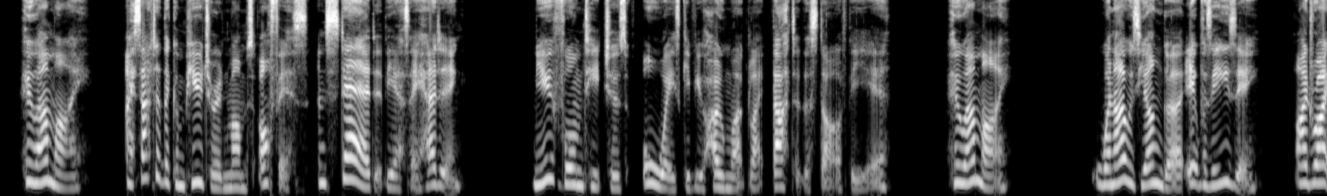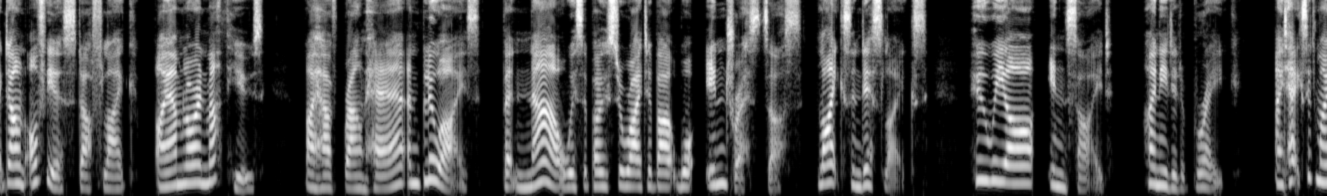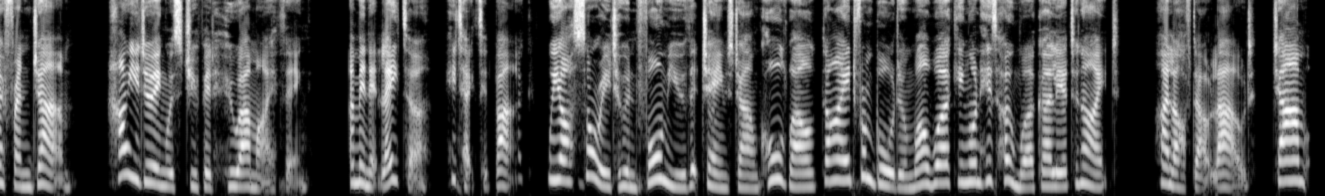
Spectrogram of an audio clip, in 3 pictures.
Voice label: Narrative

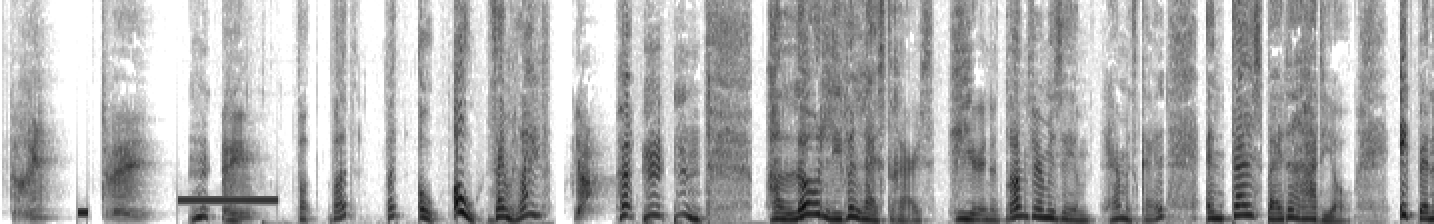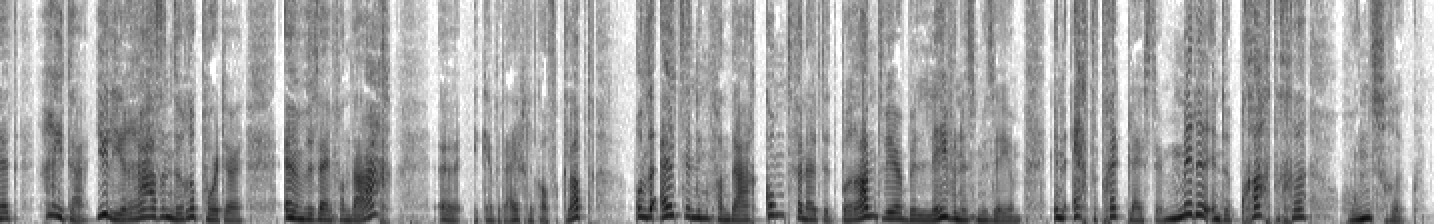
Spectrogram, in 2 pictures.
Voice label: NL Audioguide Feuerwehrmuseum

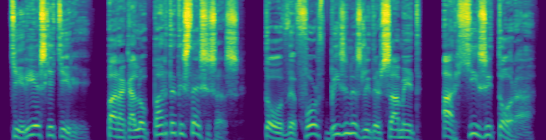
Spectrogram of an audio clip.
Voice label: Greek in door Announcements

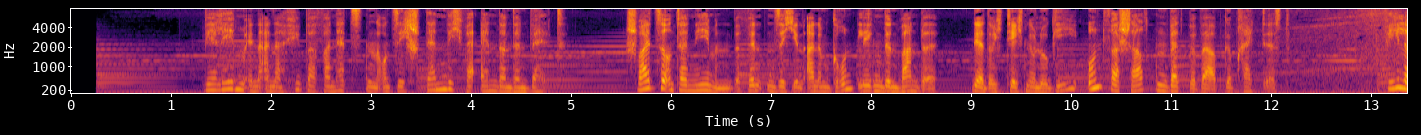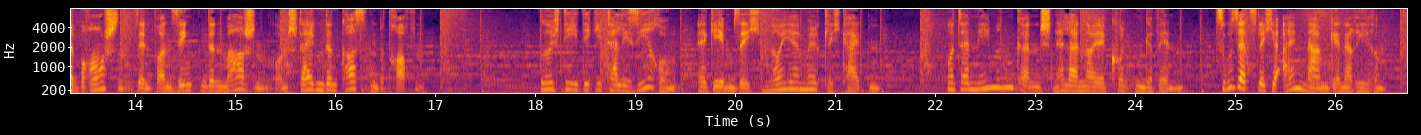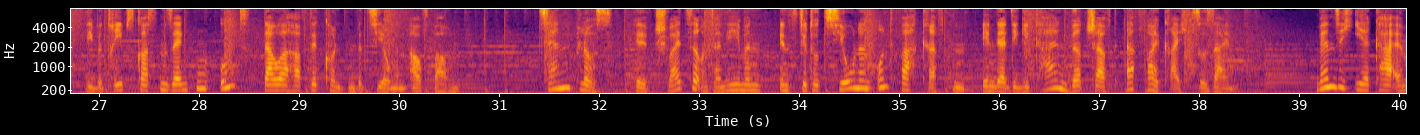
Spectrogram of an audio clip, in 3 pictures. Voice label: Corporate Video; ZehnPlus

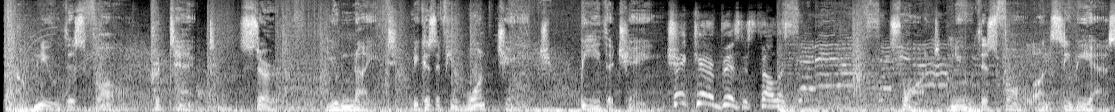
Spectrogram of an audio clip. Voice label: NETWORK PROMO

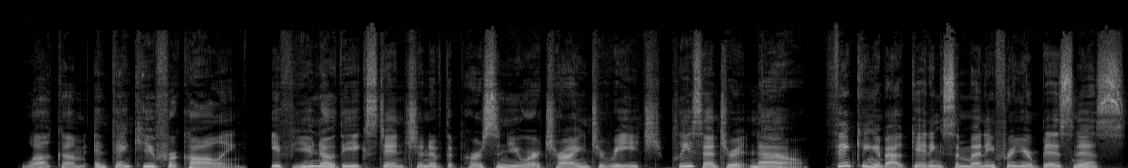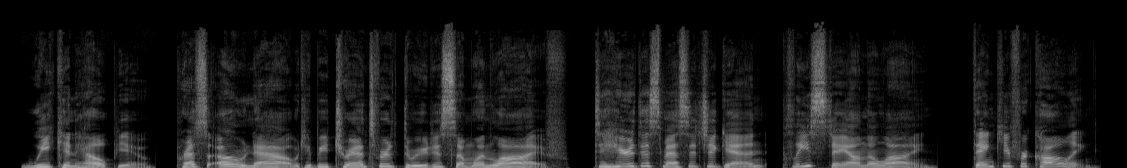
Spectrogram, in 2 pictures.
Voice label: IVR

